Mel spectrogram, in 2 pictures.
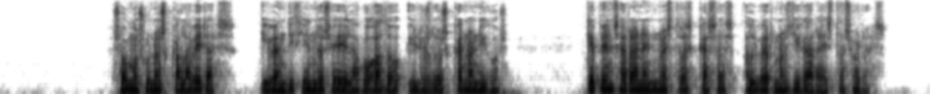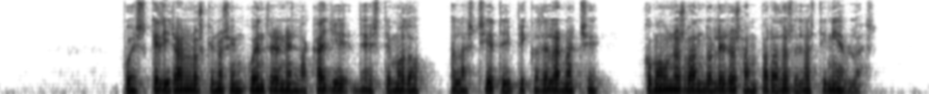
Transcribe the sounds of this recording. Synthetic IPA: so̞mo̞suno̞skalaβ̞e̞ɾas | iβand̪iθje̞nd̪ose̞ːlaβo̞ɣ̞aðo̞ʔilo̞zðo̞skano̞niɣ̞o̞s | ke̞pe̞nsaɾane̞nːwe̞st̪ɾaskasasalβe̞ɾno̞zʝe̞ɣ̞aɾaest̪aso̞ɾas | pwe̞ske̞ðiɾanlo̞ske̞no̞se̞ŋkwe̞nt̪ɾe̞ne̞nlakaʎe̞ðe̞est̪e̞mo̞ðo̞ | alasːje̞t̪e̞ipiko̞ðe̞lano̞t͡ʃe̞ | ko̞mo̞uno̞zβand̪o̞le̞ɾo̞sampaɾað̞o̞zðe̞last̪inje̞βlas

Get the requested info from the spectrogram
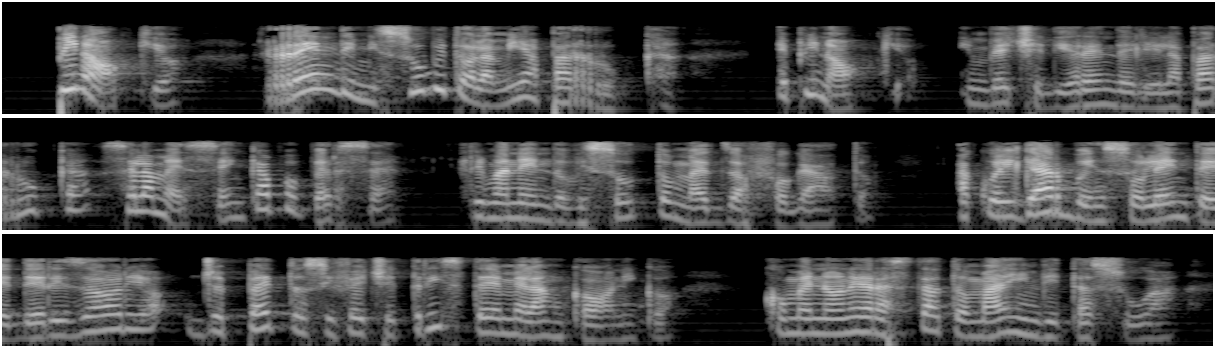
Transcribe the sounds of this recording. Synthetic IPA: pinɔkːjo | rɛnd̪imisuːbit̪olamiːaparːukʰːa | epːinɔkːjo | iɱveːt͡ʃed̪iɾɛnd̪erʎilaparːukːaselamesːeiŋkaːpoperse | rimanɛnd̪ovisot̪ːomɛd̪zːoafːoɡaːt̪o | akːwelɡarboinsolɛnt̪eːd̪ːerizɔːɾjod͡ʒepːet̪ːosifeːt͡ʃet̪ɾist̪eːmːelaŋkɔːniko | kʰomenonɛːɾast̪aːt̪omajiɱviːt̪asuːa

